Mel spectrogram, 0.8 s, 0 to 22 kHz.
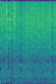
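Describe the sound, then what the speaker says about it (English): Chopped garlic sizzling in hot oil in a pan, a steady bright crackling hiss, close and fairly loud, with no talking. "add in our garlic. And we only want our garlic to cook for about 30 seconds"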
